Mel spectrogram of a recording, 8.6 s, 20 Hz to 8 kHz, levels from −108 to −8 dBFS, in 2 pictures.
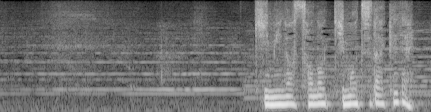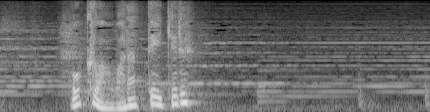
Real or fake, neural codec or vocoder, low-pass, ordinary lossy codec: real; none; none; none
